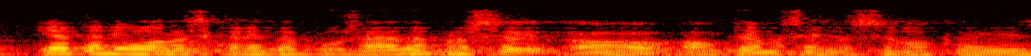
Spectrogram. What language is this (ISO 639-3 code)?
cat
